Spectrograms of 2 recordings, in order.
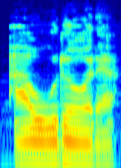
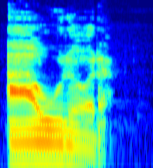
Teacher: a u vocal abierta vocal cerrada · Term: diptongo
